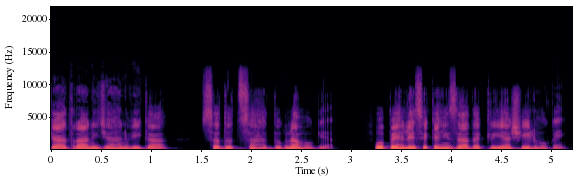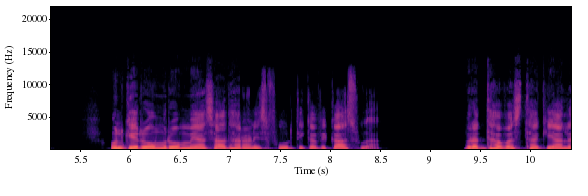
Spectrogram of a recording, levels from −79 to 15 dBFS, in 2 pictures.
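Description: Speech carrying a Bluetooth SBC bit pool drop from 0.94 to 4.93 s and again from 7.10 to 9.17 s: treble dulls and gritty quantisation noise rises, fitting a bit pool cut from 28 to 11, near 90 kbps. Unlike a fixed low-bitrate encode, quality recovers between drops.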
